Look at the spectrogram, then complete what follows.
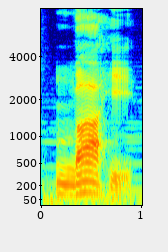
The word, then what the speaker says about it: ngqaahi: In the ancient Eidun syllabary, this glyph was pronounced ngahi, with a prenasalized uvula stop, but can also be used for the onset character for the syllable nga. But in classical Eidun, the old word ngahi is now pronounced ve, while its syllable character,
